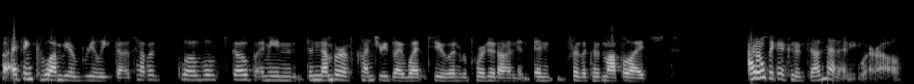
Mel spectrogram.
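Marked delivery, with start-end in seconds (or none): none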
